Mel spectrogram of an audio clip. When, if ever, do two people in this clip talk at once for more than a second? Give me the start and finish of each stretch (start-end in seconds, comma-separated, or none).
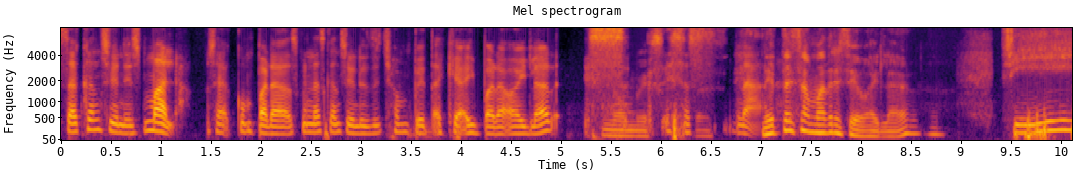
5.4-7.1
